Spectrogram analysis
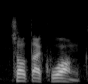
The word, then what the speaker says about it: Cao Dewang: today the story of se de wank in Chinese in Mandarin pronunciation chak Wang so Wang grew up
